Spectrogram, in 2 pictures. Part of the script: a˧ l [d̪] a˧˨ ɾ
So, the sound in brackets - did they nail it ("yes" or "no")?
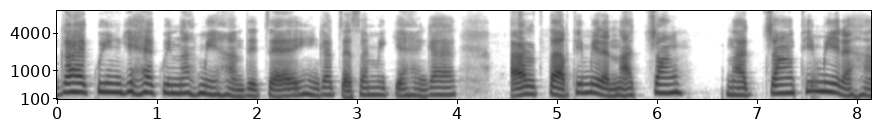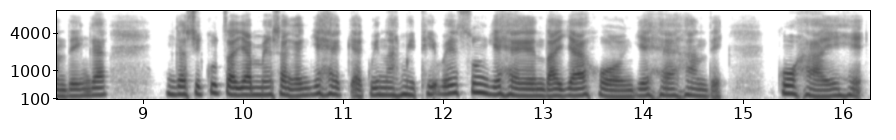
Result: no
